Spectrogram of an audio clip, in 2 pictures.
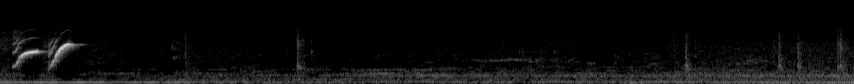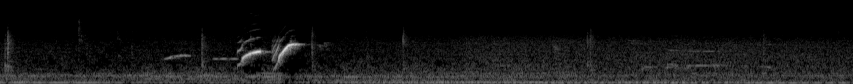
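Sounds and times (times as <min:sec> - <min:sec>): bird whistling calls: 0:00.0 - 0:00.9, 0:10.2 - 0:11.8.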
